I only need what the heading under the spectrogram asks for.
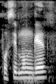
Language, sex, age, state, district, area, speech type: Bengali, male, 18-30, West Bengal, Uttar Dinajpur, urban, spontaneous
